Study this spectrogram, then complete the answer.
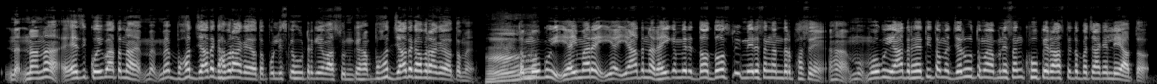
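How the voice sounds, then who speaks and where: A woman voicing a cowardly cartoon villager who stammers and pleads fast. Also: sits high, no room sound, clean studio sound, lightly acted. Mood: pleading.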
